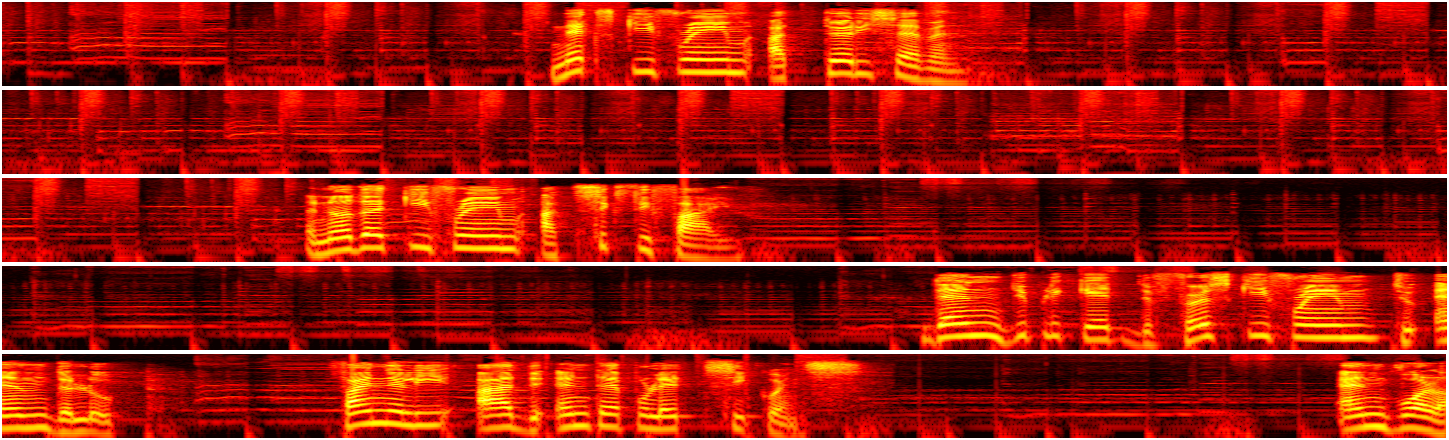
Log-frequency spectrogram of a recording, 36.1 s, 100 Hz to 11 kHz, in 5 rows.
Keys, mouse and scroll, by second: 0.5 click, 2.6-3.8 drag, 6.3 shift+right click, 7.1 click, 8.8 click, 9.7 shift+right click, 10.6-12.1 drag, 12.8 ctrl+z, 12.9 click, 15.1-16.6 drag, 21.0 shift+right click, 21.6-22.9 drag, 23.2 shift+right click, 23.5-24.9 drag, 25.3-26.8 drag, 27.7 click, 28.2 shift+d, 29.2-31.3 drag, 31.4 ctrl+shift+e, 32.1 click, 32.4 ctrl+shift+e, 32.8 click, 33.3 ctrl+shift+e, 34.0 click, 34.3 ctrl+shift+e, 34.6-36.1 drag.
